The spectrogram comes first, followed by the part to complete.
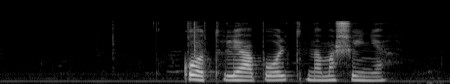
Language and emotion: Russian, neutral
